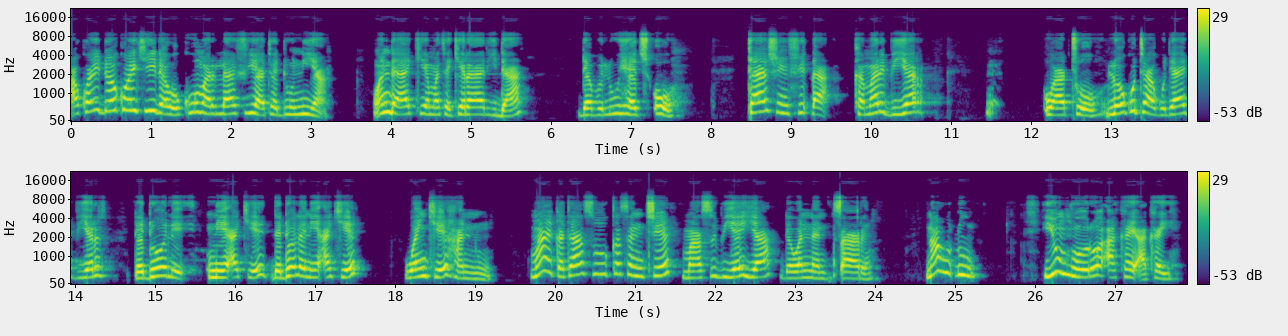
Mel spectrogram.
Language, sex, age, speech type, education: Hausa, female, 46-60, spontaneous, tertiary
